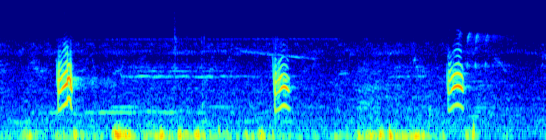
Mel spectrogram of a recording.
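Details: Pheasant chick voice: three clear, high, down-curving peeps about one and a half seconds apart, heard above a low, mottled background rumble.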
